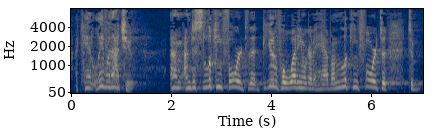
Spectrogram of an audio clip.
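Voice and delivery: doting woman, a sweet high put-on voice; Susan's voice. Woman gushing to her new fiancé in a high sweet voice.

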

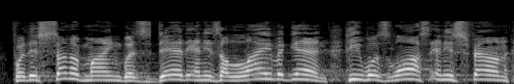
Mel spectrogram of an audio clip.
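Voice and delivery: loud, high, triumphant announcement; joyful proclaiming. Acted. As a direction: proclaim it with overflowing joy. Father rejoices over lost son.

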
